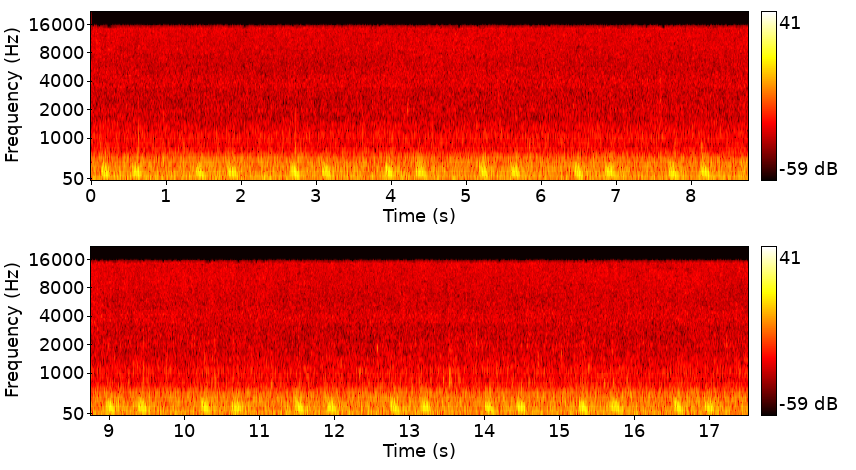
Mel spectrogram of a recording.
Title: Human baby’s heart sound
